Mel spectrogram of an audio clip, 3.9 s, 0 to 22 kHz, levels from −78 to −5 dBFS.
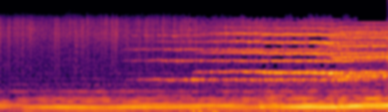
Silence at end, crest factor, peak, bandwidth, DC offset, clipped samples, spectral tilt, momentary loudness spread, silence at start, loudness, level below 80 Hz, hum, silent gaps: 0 s; 16 dB; 0 dBFS; 12.5 kHz; under 0.1%; under 0.1%; -2.5 dB/octave; 13 LU; 0 s; -15 LUFS; -38 dBFS; 50 Hz at -40 dBFS; none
